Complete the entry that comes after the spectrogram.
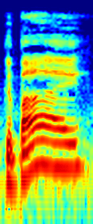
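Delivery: high, called-out goodbye; child's farewell shout. A narrator's reading. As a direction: call it to grandma across the dock. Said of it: "Abilene shouted to her grandmother".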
